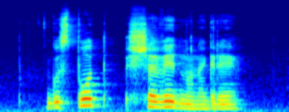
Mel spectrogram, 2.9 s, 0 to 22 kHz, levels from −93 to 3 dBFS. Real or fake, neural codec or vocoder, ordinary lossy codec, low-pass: real; none; none; 19.8 kHz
